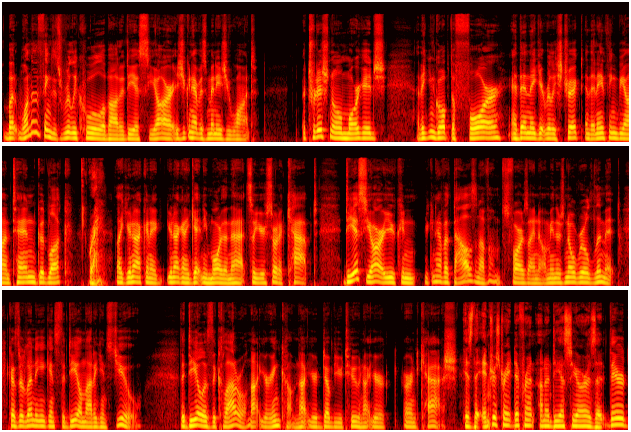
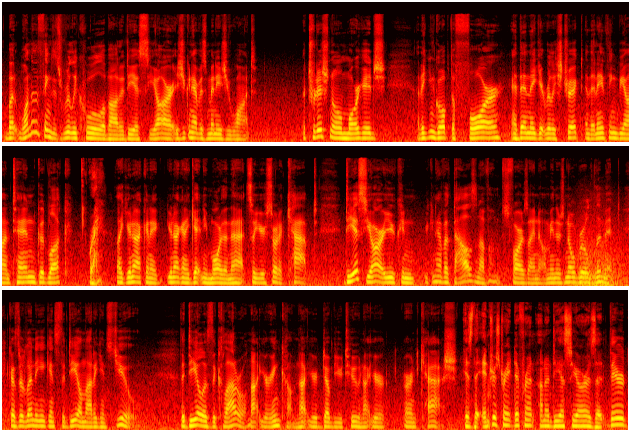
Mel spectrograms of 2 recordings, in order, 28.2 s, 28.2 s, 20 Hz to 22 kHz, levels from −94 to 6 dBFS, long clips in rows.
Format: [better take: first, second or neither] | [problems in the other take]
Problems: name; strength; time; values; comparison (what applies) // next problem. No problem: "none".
first | wind noise on the microphone; occasional gusts; 20 dB below the speech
